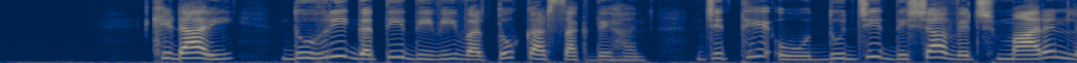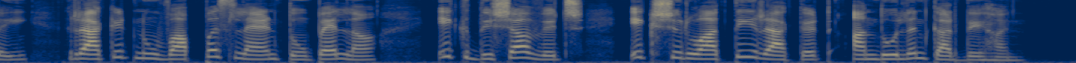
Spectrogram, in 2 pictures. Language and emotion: Punjabi, neutral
